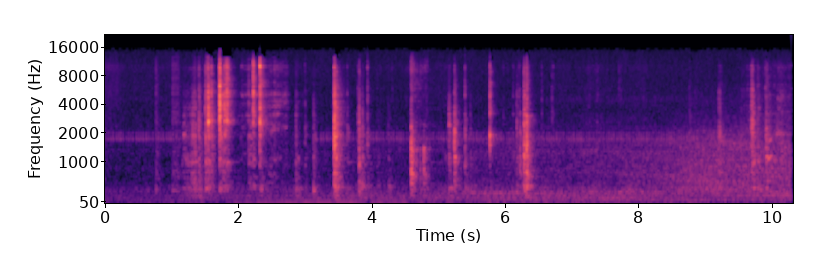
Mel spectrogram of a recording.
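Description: Hard plastic and chrome metal vending-machine parts being handled and fitted: the plastic dispensing wheel and the hopper on its central shaft. A series of scattered clicks and knocks through the first six or so seconds, then quieter.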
